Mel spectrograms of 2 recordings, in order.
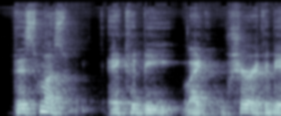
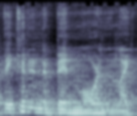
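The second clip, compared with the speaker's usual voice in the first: ordinary talk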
